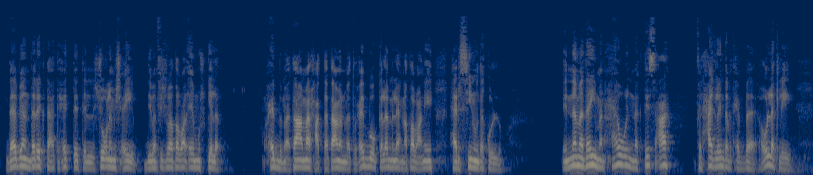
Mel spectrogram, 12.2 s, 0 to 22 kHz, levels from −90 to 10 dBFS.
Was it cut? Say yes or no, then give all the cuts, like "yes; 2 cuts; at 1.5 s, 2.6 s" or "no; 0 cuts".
no; 0 cuts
